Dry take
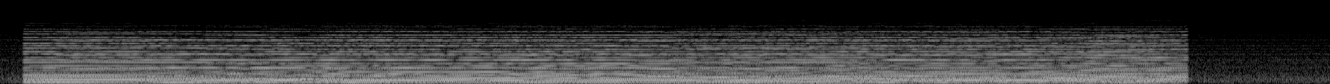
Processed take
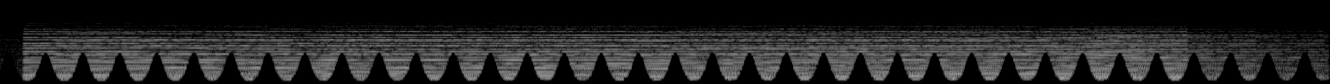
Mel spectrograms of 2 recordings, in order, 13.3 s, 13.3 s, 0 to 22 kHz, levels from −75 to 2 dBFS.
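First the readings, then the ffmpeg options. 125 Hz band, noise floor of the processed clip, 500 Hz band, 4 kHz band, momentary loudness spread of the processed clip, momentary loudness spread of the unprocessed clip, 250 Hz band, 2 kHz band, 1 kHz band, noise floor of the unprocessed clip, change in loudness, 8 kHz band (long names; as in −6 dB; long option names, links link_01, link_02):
below −40 dB, −46 dBFS, −5.5 dB, −1.0 dB, 4 LU, 1 LU, −13.0 dB, −2.0 dB, −3.5 dB, −51 dBFS, −6.0 dB, can't be measured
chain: -af "aecho=1:1:685|1370|2055|2740|3425|4110|4795:0.316|0.187|0.11|0.0649|0.0383|0.0226|0.0133,afftfilt=real='re*gte(b*sr/1024,220*pow(1700/220,0.5+0.5*sin(2*PI*2.7*pts/sr)))':imag='im*gte(b*sr/1024,220*pow(1700/220,0.5+0.5*sin(2*PI*2.7*pts/sr)))':win_size=1024:overlap=0.75,volume=-2dB"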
